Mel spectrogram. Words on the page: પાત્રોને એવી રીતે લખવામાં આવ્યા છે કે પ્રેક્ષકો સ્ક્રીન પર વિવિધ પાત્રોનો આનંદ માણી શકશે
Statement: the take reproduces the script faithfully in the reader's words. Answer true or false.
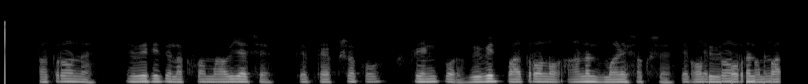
false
